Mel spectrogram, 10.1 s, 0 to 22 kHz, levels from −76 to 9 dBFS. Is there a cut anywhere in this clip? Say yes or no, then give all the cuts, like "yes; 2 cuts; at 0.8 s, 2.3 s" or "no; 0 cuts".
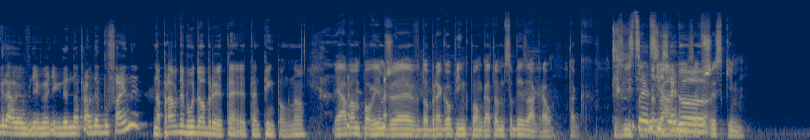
no; 0 cuts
